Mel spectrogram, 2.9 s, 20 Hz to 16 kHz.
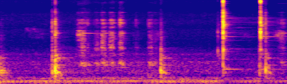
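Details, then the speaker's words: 2011 Toyota Yaris drum brake reassembly: four crisp separate clicks as the self-adjuster turns, ratchet catching properly, showing it is assembled correctly. "so you'll know you have it right if when you go to adjust this thing you hear the clicking of that of that rattan piece back here if it's doing this job"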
